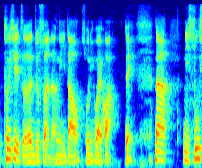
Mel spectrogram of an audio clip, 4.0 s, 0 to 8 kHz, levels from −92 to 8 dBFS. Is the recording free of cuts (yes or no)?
no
